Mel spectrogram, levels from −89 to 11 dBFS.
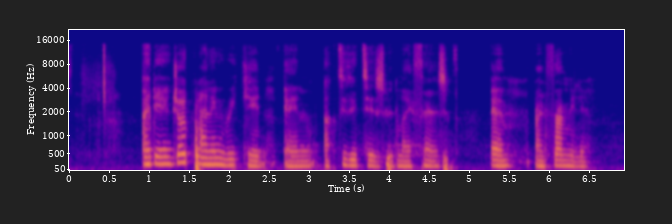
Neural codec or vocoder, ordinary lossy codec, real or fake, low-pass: codec, 32 kHz, 1.9 kbps, SNAC; none; fake; 14.4 kHz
